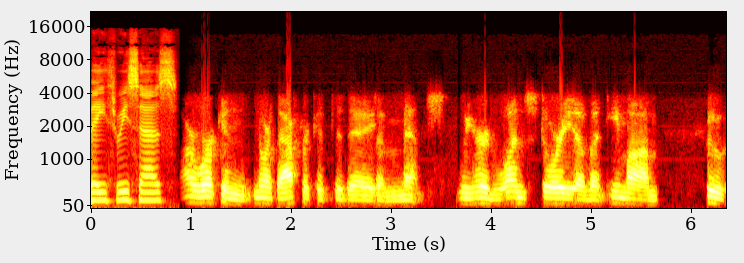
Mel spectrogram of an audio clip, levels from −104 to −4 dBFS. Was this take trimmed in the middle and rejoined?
yes; 2 cuts; at 2.8 s, 3.6 s

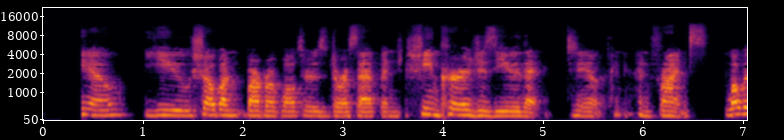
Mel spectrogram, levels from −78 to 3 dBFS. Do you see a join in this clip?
yes; 2 cuts; at 0.9 s, 3.6 s

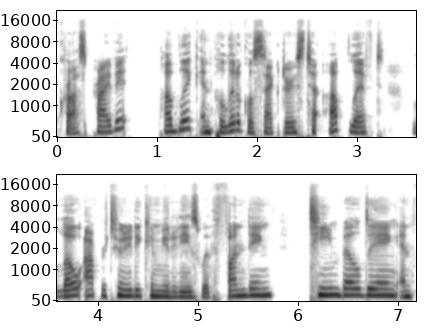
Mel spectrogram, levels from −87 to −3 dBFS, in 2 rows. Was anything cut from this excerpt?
no; 0 cuts

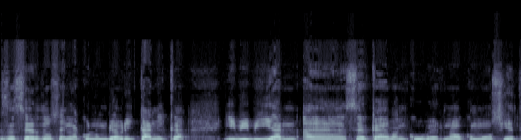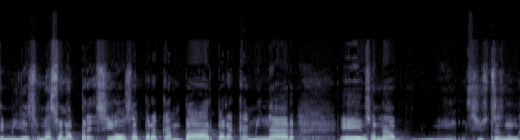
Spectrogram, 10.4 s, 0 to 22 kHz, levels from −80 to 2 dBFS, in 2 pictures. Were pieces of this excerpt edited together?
yes; 1 cut; at 8.9 s

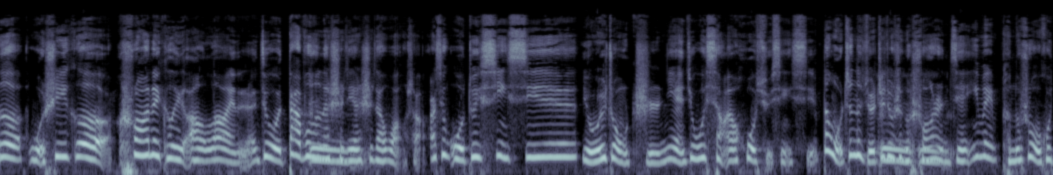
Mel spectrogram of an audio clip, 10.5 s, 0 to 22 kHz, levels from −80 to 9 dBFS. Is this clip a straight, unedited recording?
yes; 0 cuts

